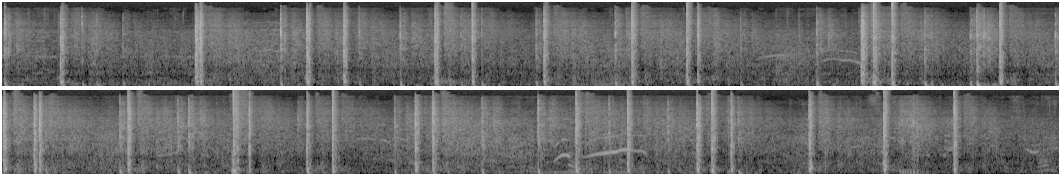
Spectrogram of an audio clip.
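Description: Fireworks display: aerial shells bursting in a fast, irregular string of sharp bangs and crackles, several a second without a break.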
